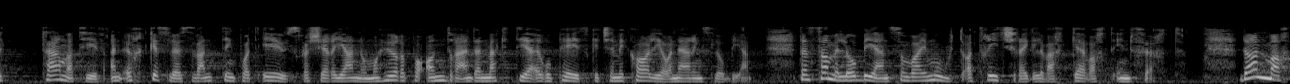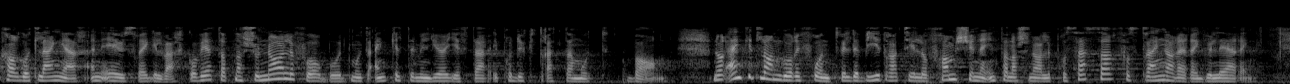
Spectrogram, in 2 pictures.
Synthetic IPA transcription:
l | t̪ʰæʁnɑt̪ʰiːʋæ̰ɪnʔœʁkəsløːsʋɛnt̪ɪŋpʰɔɑt̪ʰeːʉːskɑʃeːɾəjɛnːʊmɔɦøːʁəpʰɔ̰ʔɑnd̪ʁəɛnd̪ɛnmɛkt̪ɪəɑ̰ʉʁʊpʰeːɪskəçɛmɪkʰɑːlɪəɔnæːʁɪŋslɔbɪ̰ə̰nd̪̥ɛnsɑmːəlɔbɪənsɔmʋɑʁɪmuːt̪ʰɑ̰t̪ʁiːt̪ʃʁeːɡəlʋæ̰ʁkəʋæ̰ʁt̪ʰɪnfø̰ːʁt̪ | d̪ɑnmɑʁkhɑʁɡɔt̪lɛŋːəʁɛ̰neːʉːsʁeːɡəlʋæ̰ʁkɔʋeːt̪ɑt̪nɑʃʊnɑːləfɔʁbuːd̪muːt̪ʰɛ̰ŋkəlt̪əmɪljøːjɪft̪əʁɪ̰pʰʁʊd̪ʉkt̪ʁɛt̪ːɑmuːt̪ | bɑ̰ʁnnɔʁɛŋkəlt̪lɑnːɡoːʁɪfʁɔnt̪ʰʋɪld̪ɛːbiːd̪ʁɑːt̪ʰɪlɔfʁɑmɕʏnəɪnt̪əʁnɑʃʊnɑːləpʰʁʊsɛsəʁfɔʁst̪ʁɛŋːəʁəɾɛɡʉleːɾɪ̰ŋ

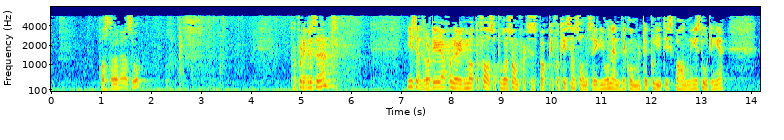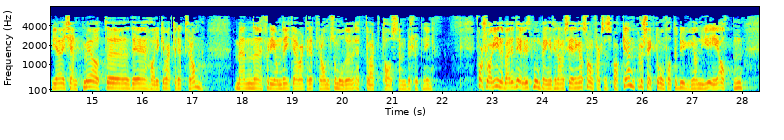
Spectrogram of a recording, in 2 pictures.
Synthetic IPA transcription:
fʰɑst̪əɾœnəʋæsəɡuː | t̪ʰɑkːfɔɖɛpʰɾɛsɪd̪ɛnt̪ | ʋɪsɛnt̪əɾpɑʈiːʋɪæɾfɔɳœʏd̪mɛɑt̪fɑːsət̪ʰuːɑsɑmfæʈsəspʰɑkːəfɔɾkʰɾɪst̪ɪjɑnsɑnsɾɛɡɪuːnɛnd̪əlɪkʰɔmːəʈɪlpʰʊliːt̪ɪsk̚bəhɑnd̪lɪŋɪst̪uːʈʰɪŋːə | ʋɪææɾçɛnt̪mɛɑt̪d̪ɛɦɑɾɪkːəʋæʈːɾɛt̪ːfɾɑmː | mɛnfɔɖiːɔmd̪ɛɪkːəæɾʋæʈːɾɛt̪ːfɾɑmːsɔmɔd̪ɛɛt̪ːəɾʋæʈːt̪ʰːɑːsɛnbəʂɭʉt̪nɪŋ | fɔʂɭɑːɡəɪnːəbæːɾəd̪eːlʋiːsmʊmpɛŋːəfɪnɑŋsɪeːɾɪŋɑʋsɑmfæʈʂəspʰɑkːənpʰɾʊʂɛkt̪ɔɔmfɑt̪ːəɾbʏɡːɪŋɑʋnyːeːɑt̪ːn

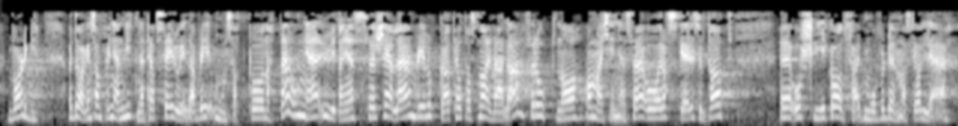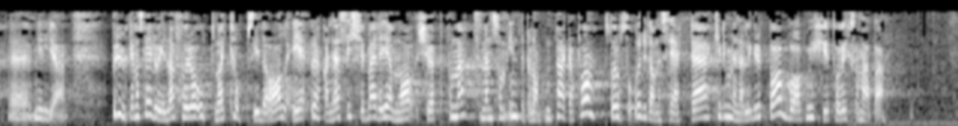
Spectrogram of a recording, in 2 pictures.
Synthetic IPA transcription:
ʋɑlɡ | ɔɪd̪ɑːɡənsɑmfʉnɛnʋɪt̪ːnət̪ɪlɑt̪st̪æɪɾʊḭːd̪ɑblɪɾʔʊmsɑ̰t̪ːpʰɔnɛt̪ːəʊŋːəʉːʋɪːt̪ɑnəsʂeːləblɪɾɭɔkːɑt̪ʰɪlɔt̪ʰɑːsnɑːɾʋɛːɡɑfɔɾɔʊpnoːɑnːæɾçɛɲːə̰lsəɔɾɑskəɾɛsʉlt̪ʰɑːt̪ | ʔɔʂɭiːkɑːd̪fæ̰ɖmɔfɔɖœmːɑst̪ɪɑlːə̰ | mɪljø̰ːə̰ | b̥ɾʉːkənɑst̪ɛɾʊiːd̪ɑfɔɾɔʊpnoːɛɪt̪̚kʰɾɔpsɪd̪ɛɑːlɛʔøːkɑnd̪əsɪçːəbæɾəjɛnːɔçøːppʰːɔnɛt̪ːmɛnsɔmʔɪ̰nt̪əpəlɑnt̪n̩pʰeːkɑpʰɔst̪oːɾɔsːɔʔɔɾɡɑnɪseːʈəkʰɾɪmɪnɛlːəɡɾʉpːɑbɑːkmʏçʏt̪ʰɔʋɪɾksɔmheːt̪ə̰

